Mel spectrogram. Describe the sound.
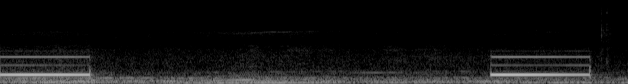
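Telephone ringback tone while placing a call: two long, steady electronic beeps about four seconds apart, each lasting roughly a second, over a low continuous rumble.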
